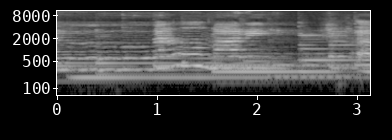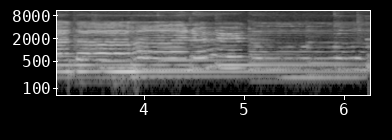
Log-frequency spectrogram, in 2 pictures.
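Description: A harp played with plucked, ringing notes and chords. A woman's singing voice comes in over it about a second in and fades out before the end.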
